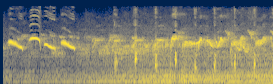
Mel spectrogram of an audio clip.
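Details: Tame caged Chinese hwamei singing: a few loud, clear whistled notes, each curving up then down, open the clip. Quieter, jumbled warbling and chirps follow under faint room noise.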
